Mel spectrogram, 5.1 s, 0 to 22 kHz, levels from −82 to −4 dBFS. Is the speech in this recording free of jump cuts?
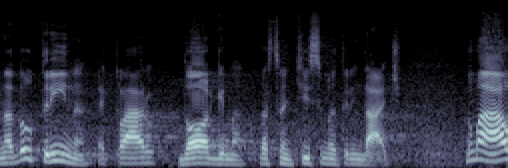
no; 1 cut; at 1.8 s

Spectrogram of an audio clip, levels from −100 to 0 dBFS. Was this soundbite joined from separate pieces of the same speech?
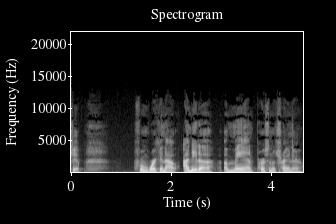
yes; 1 cut; at 2.2 s

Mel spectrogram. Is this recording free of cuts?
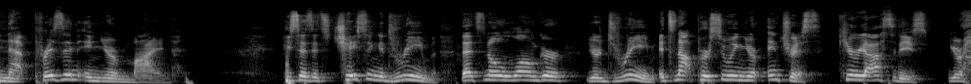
yes; 0 cuts

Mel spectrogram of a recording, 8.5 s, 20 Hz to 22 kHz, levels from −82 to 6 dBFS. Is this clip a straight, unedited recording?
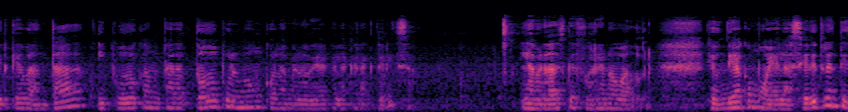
yes; 0 cuts

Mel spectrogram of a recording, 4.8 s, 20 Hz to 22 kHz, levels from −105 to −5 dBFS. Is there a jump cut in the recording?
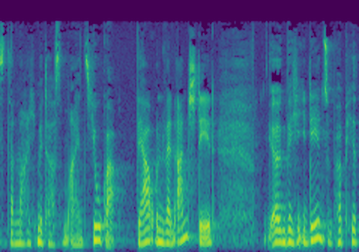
no; 0 cuts

